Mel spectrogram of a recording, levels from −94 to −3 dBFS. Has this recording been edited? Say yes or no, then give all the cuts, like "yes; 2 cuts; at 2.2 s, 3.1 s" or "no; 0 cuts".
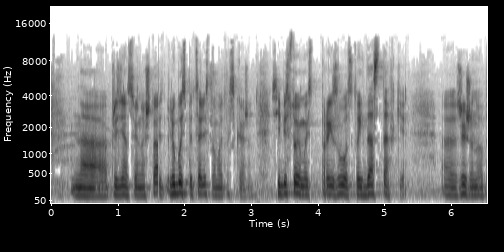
no; 0 cuts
